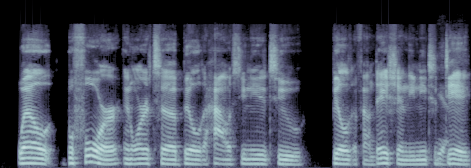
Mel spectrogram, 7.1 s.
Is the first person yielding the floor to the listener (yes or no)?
no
